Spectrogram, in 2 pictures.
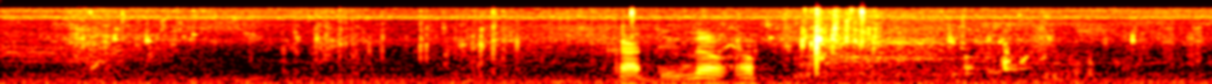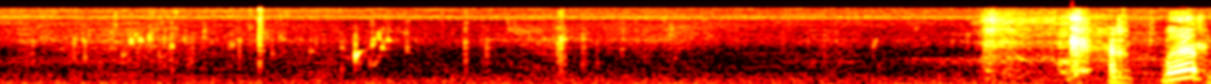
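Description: A caught fish flaps and splashes against the water.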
